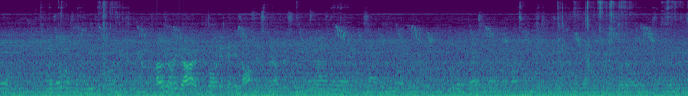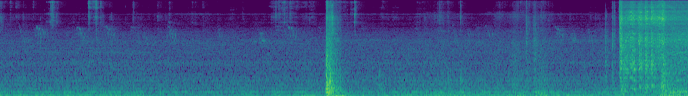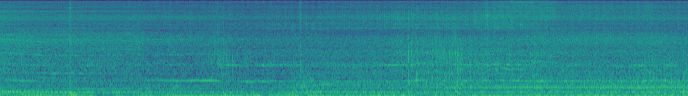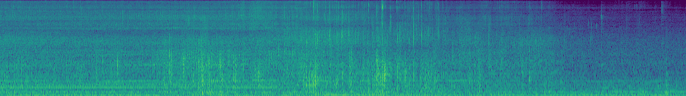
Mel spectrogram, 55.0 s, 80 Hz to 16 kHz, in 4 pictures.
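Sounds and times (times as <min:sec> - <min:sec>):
van engine starting and running: 0:25.8 - 0:55.0.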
